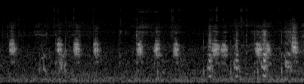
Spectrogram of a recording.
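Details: A female Mallard quacks ceaselessly while eating crackers, with the quieter male standing by: short nasal bursts, about a dozen in three seconds, some clipped into quick doubles, over faint background hiss.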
